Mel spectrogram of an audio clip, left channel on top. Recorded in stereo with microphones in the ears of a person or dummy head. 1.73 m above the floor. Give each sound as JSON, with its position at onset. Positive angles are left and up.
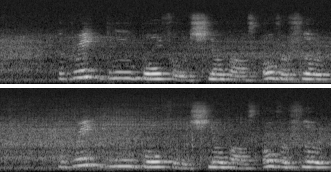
{"t": 0.6, "sound": "a woman speaking", "side_deg": -20, "distance_m": 3.5}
